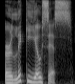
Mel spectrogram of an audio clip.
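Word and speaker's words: ehrlichiosis: this is we're getting into some really fun pronunciation words here this one is erlichiosis yes or lychiosis e h r l i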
